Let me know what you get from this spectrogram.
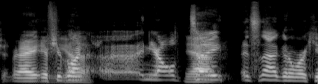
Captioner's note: grunts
